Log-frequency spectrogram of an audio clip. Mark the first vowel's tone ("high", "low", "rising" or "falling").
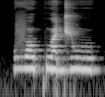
high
